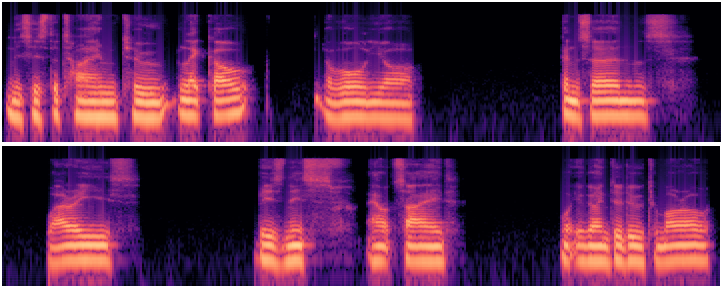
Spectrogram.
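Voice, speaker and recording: A man guiding a meditation as a monk and teacher, speaking calmly and gently with unhurried pauses between phrases. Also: fairly low pitch, dry recording. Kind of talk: guided meditation instruction.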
